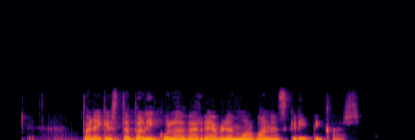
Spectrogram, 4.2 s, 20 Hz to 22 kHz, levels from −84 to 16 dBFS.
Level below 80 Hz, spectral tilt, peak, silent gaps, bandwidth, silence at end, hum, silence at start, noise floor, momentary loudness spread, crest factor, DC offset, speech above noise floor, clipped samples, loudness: -54 dBFS; -7 dB/octave; -2 dBFS; none; 7.8 kHz; 0.65 s; none; 0.85 s; -46 dBFS; 10 LU; 12 dB; under 0.1%; 33 dB; under 0.1%; -14 LUFS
